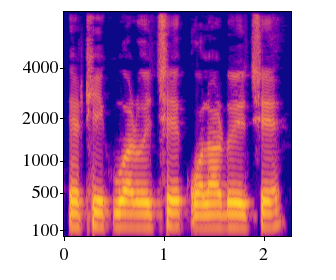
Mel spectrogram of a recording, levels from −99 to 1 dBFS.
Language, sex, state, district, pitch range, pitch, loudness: Bengali, male, West Bengal, Dakshin Dinajpur, 125-135 Hz, 130 Hz, -15 LUFS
